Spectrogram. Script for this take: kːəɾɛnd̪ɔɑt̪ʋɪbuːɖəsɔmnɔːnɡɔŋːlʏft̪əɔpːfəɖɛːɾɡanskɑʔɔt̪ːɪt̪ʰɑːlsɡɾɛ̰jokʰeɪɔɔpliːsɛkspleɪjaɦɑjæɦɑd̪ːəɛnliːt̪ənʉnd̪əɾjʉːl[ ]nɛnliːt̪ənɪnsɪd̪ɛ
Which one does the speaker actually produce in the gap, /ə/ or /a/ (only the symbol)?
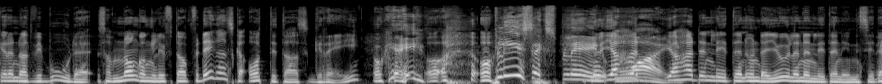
ə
